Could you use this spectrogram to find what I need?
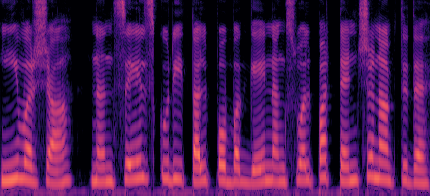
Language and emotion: Kannada, fearful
